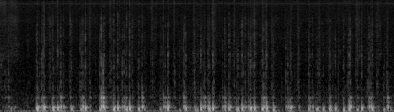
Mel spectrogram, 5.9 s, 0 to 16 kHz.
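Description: Fingertips tap and scratch the front cover of a large, solid black Berserk Deluxe Edition hardcover book with a cloth or leatherette cover, held in one hand. A rapid run of soft, dull, low thumps, pitched around 160 Hz, comes in uneven bursts with faint scratchy texture between them. Each tap dies almost instantly, with no ring.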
